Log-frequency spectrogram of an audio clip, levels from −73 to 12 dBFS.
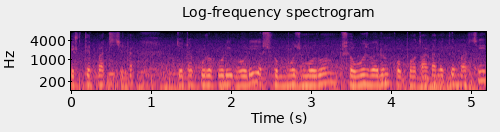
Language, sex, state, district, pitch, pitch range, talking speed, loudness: Bengali, male, West Bengal, Jhargram, 155 Hz, 150-160 Hz, 160 wpm, -14 LUFS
